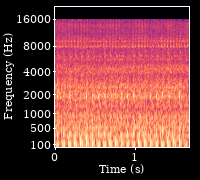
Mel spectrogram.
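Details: Coleman CT200 mini bike, non-adjustable carb, throttle return spring removed from the throttle: the small single idles steadily with an even putter at about 1600 rpm, within 150 of the 1700 target. The tach fluctuates and the clutch isn't moving: a normal idle.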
